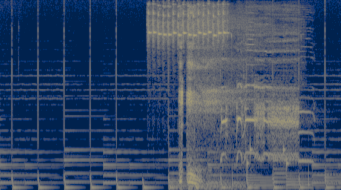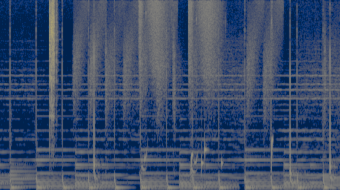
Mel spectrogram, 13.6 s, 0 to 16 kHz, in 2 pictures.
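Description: In the Stardew Valley 1.6 farm game, a rooster crows once, loud and close, over steady background music notes, followed by scattered soft clucks and small game sound effects.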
